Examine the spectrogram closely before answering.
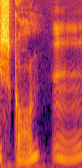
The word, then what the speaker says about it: scone: I say Scone, so it rhymes with gone, right?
